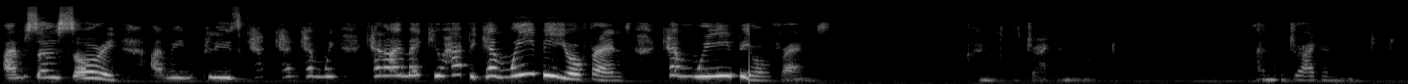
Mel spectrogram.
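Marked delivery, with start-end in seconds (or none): 0.0-8.3 put-on pleading child voice. Child pleads with crying dragon. 9.8-11.2 hushed, breathy storyteller whisper; whispered narration. A narrator's reading. Grandma telling bedtime story to child, whispering.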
